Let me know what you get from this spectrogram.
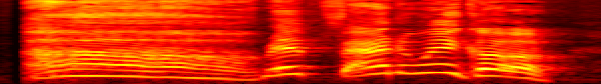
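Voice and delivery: high-pitched exclamation of recognition; exclaiming. A narrator's reading. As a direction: exclaim like bystanders who suddenly recognise the name. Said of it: "exclaimed two or three".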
